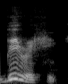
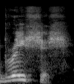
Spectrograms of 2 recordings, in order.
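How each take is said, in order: First: It is said the Hebrew way, ending in -shit. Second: It is said the Yiddish way, ending in -shish.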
